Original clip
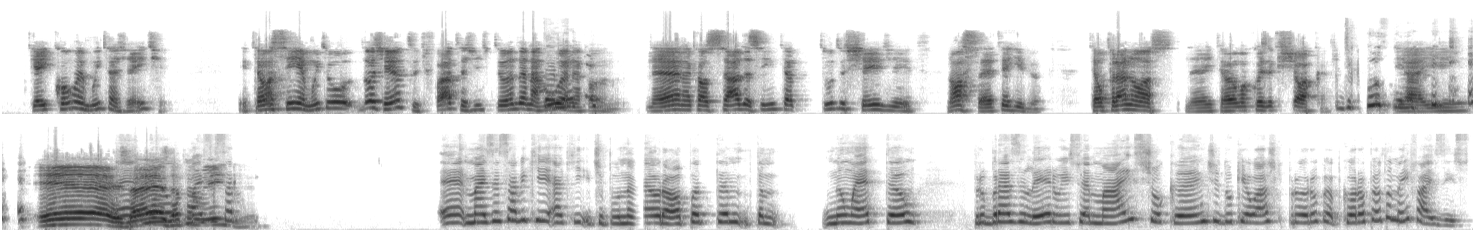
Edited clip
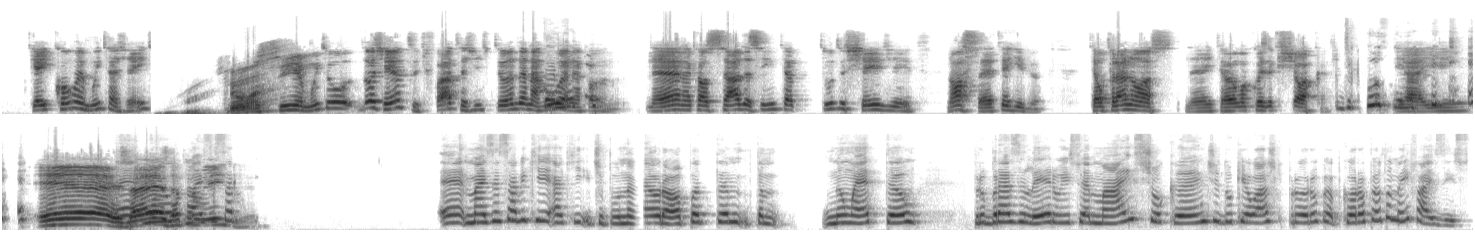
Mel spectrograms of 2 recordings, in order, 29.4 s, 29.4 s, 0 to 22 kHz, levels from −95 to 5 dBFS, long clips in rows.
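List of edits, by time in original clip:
1.48 s: tape start 1.79 s

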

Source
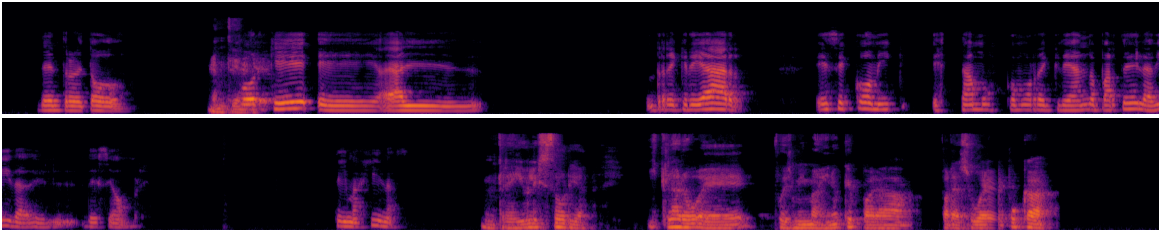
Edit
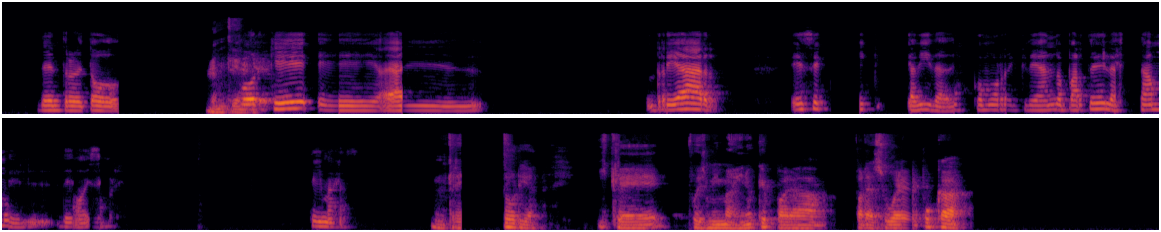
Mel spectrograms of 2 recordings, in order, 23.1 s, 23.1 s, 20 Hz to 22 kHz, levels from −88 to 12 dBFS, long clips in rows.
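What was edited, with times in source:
1.16 s: tape start 1.08 s
2.87–3.37 s: fade out, to -23.5 dB
4.00–4.63 s: fade in
6.65–6.90 s: delete
8.54–8.83 s: mute
9.34–9.85 s: swap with 11.46–11.89 s
10.37–10.87 s: fade in linear, from -24 dB
12.53–12.80 s: reverse
15.20–15.45 s: delete
16.66–17.09 s: room tone
18.25–18.61 s: delete

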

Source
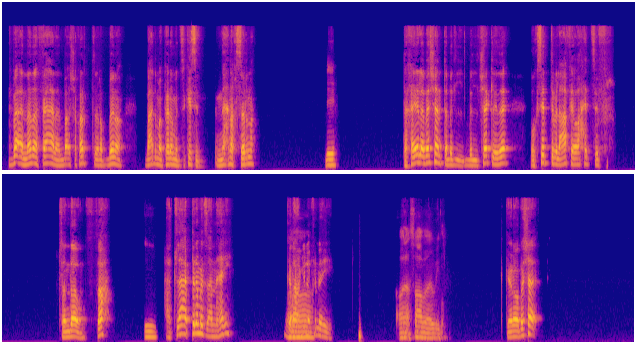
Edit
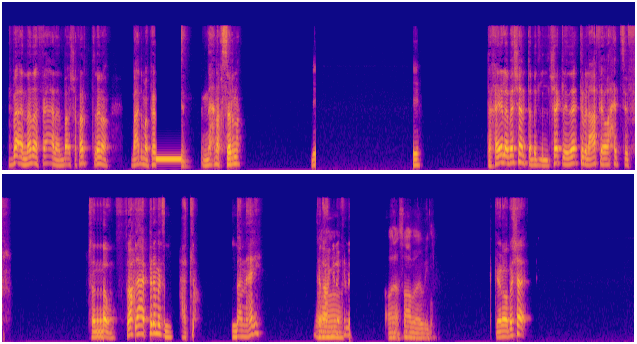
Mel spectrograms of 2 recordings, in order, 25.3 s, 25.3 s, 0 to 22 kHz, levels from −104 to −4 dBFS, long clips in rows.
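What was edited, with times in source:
0.70–1.01 s: fade out quadratic, to -9.5 dB
1.90–2.18 s: delete
3.36–3.87 s: bleep 273 Hz -17.5 dBFS
4.66–4.97 s: gain +4.5 dB
6.55 s: insert room tone 1.96 s
9.12–9.39 s: delete
10.09–10.91 s: delete
13.92 s: stutter in place 0.06 s, 3 plays
14.74–15.61 s: swap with 16.18–16.77 s
19.02–19.83 s: delete

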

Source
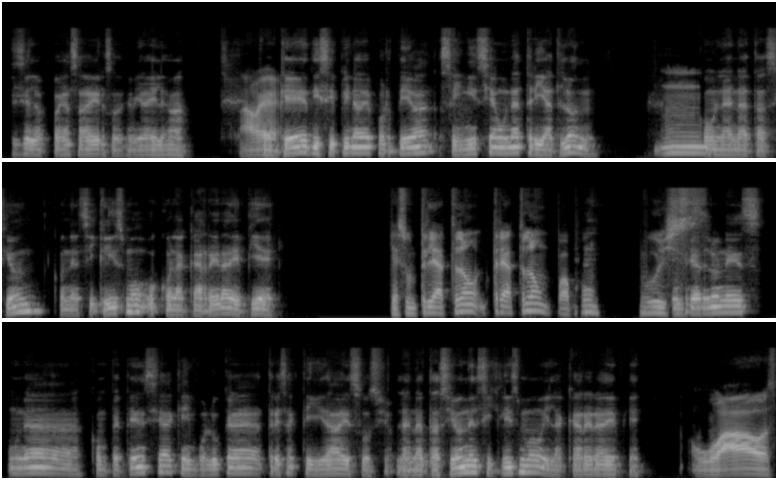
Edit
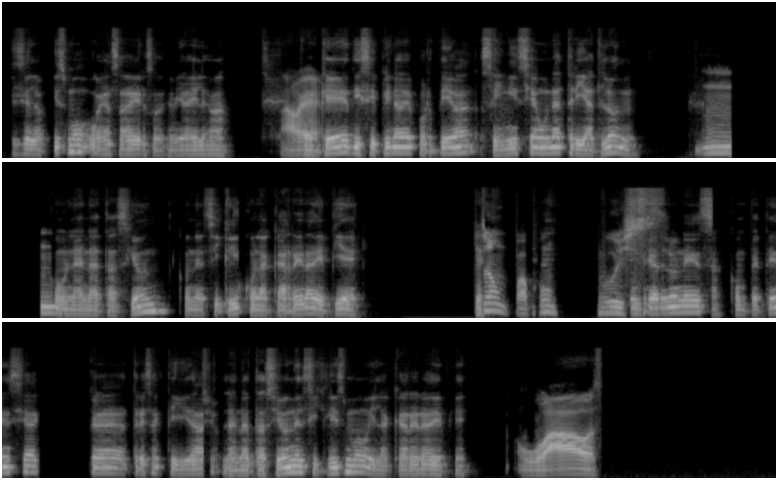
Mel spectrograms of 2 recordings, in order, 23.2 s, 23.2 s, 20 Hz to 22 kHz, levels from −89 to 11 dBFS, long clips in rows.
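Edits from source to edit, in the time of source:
6.88 s: insert silence 0.84 s
8.85–9.26 s: move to 0.53 s
11.72–12.98 s: delete
15.26–16.19 s: delete
17.20–17.71 s: mute
18.84–19.23 s: delete

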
